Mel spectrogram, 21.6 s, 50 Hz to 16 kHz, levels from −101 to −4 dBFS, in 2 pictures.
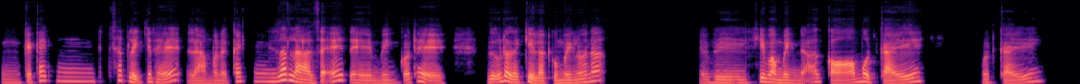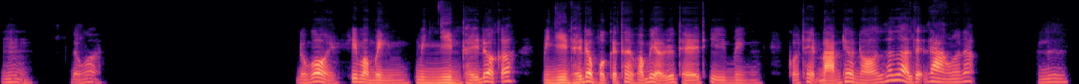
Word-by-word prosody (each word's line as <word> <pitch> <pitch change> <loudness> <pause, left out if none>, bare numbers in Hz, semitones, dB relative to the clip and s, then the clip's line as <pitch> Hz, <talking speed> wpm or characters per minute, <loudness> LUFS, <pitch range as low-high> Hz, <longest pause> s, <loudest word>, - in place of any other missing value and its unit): ừm, 125 0 -12
cái 125 - 0
cách 205 +9 -2
ưm, 185 -1 -8 0.2
sắp 215 -2 -4
lịch - - +2
như 165 - -1
thế 130 -3 -1
là 105 0 -3
một 110 +1 -7
cái - - -4
cách, 185 0 -3
ưm, 175 -1 -7
rất 235 +1 +5
là 135 - +4
dễ 185 - +1
để 110 -2 -2
mình 115 +1 -7
có 125 - -1
thể 105 0 0 0.4
giữ 140 0 +1
được - - +5
cái 130 - +2
kỷ - - +4
luật 110 0 0
của 120 - -2
mình 120 +1 -2
luôn 145 +4 -2
á, 205 +2 0 0.9
tại 125 - -10
vì 125 0 -5
khi 165 - -1
mà 150 -4 +4
mình 115 -2 -3
đã 160 - -4
có 115 +2 +3
một 160 +2 +1
cái 125 +10 0 0.6
một 125 0 -10
cái 130 +11 -4 0.4
ừm, 140 -4 -8 0.4
đúng 125 +1 -7
rồi. 150 -2 -5 2.0
Đúng 125 0 -4
rồi, 150 -11 +6
khi 160 +3 +1
mà 140 -3 +5
mình 115 0 -2
mình 120 -2 -2
nhìn 120 -1 +2
thấy 120 0 0
được 175 +5 +4
á, 190 +2 +3 0.3
mình 120 -1 -3
nhìn 125 0 +3
thấy 130 +2 +3
được - - +8
một - - +4
cái 125 - 0
thời 160 -5 +2
khóa 120 -1 +3
biểu 155 - +4
như 140 - +2
thế 115 -1 +2
thì 125 -6 -3
mình 115 -1 -9 0.3
có 120 - -4
thể - - +1
bám 110 +3 +5
theo 170 +2 +3
nó 120 -1 +1
rất 155 +10 -2
là 225 -2 +5
dễ - - +1
dàng 160 -6 +5
luôn 145 - -3
á, 185 +1 -3 0.6
ừm. 145 +2 -7
125 Hz, 215 wpm, -30 LUFS, 115-160 Hz, 2.0 s, được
